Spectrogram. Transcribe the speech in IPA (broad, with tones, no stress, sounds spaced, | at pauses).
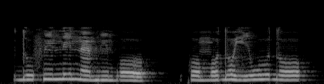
d u˨ f ĩ˧ n i˧ n ɛ̃˨ b ĩ˨ b o˨ | k o˨ m o˨˦ d o˦˨ j i˨˦ w u˦ d o˧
